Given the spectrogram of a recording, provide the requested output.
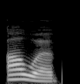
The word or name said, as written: awwab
